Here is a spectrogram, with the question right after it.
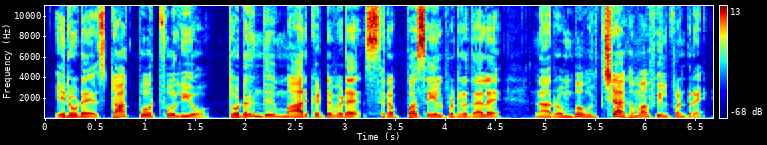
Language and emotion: Tamil, happy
